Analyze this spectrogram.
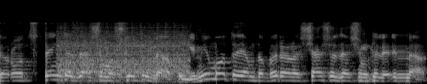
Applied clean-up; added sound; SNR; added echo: none; Mechanisms; 4 dB; none.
